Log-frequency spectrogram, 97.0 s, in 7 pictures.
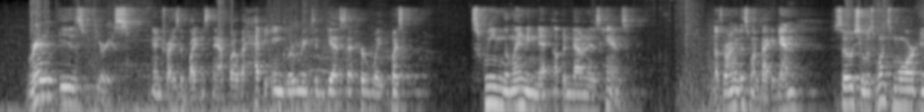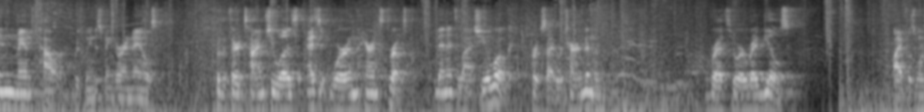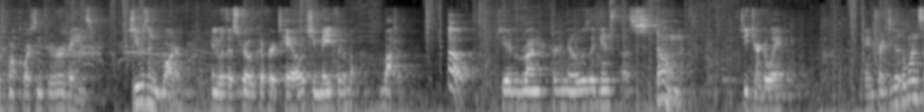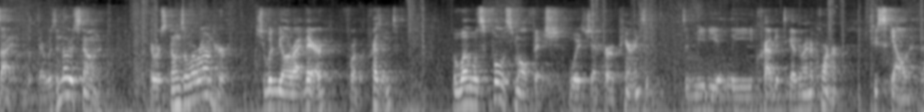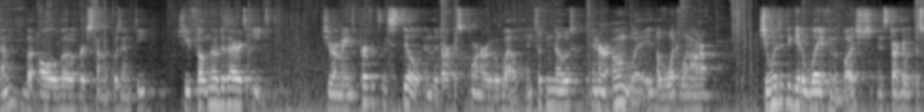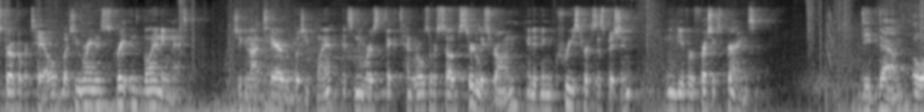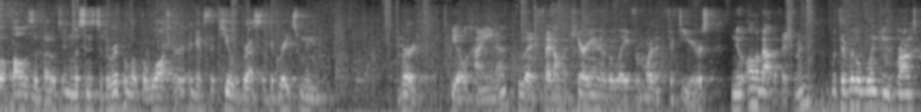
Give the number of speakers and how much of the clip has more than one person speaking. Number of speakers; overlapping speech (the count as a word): one, no overlap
